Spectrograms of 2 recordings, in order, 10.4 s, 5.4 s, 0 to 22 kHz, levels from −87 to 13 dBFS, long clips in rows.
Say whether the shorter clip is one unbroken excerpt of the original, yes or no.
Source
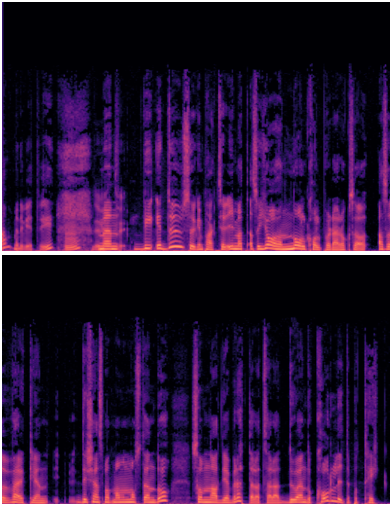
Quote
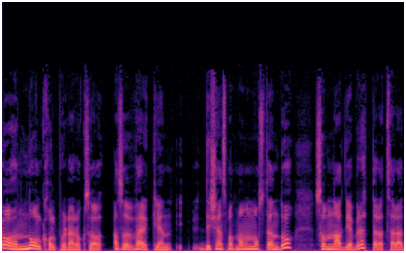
yes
